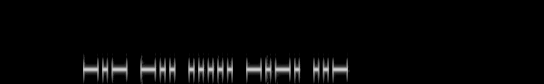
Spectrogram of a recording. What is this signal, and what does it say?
Morse code, heard as a keyed tone, about 25 wpm, 700 Hz. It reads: KD5CU
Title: USA Call Signs - 5 Characters - Repeated 3x - 25wpm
